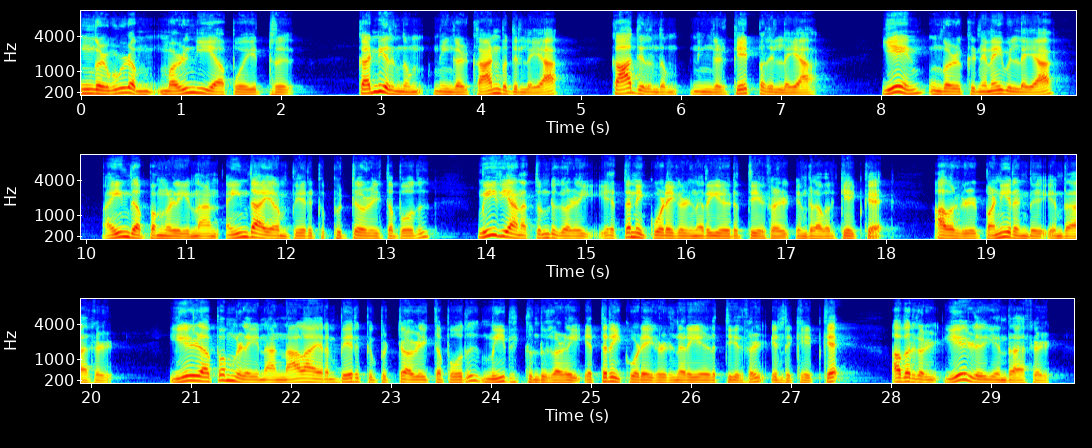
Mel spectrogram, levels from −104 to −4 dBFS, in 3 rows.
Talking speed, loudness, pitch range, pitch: 100 wpm, -23 LUFS, 105-130 Hz, 115 Hz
